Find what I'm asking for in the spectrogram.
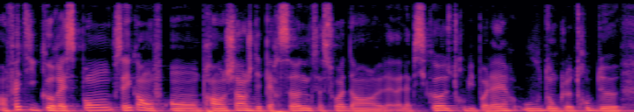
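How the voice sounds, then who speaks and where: Fairly quick and fairly even in intonation, a man speaks with a Marseille accent. His pitch is fairly high, and his tone is dark and mellow. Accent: French accent from Marseille. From southern France, Marseille. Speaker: psychiatrist and author. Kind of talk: interview. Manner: hesitant, many filler sounds.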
